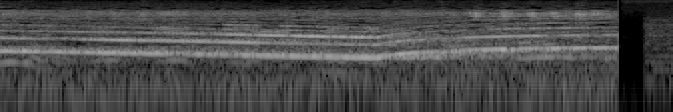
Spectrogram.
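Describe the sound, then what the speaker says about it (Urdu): A wailing siren rises and falls continuously at a tree-planting world record event in Gujranwala, loud and sustained with faint traffic-like rumble beneath, then cuts off abruptly near the end. "ریکارڈ ساز کارنامے کے بعد سائرن بجائے گئے"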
